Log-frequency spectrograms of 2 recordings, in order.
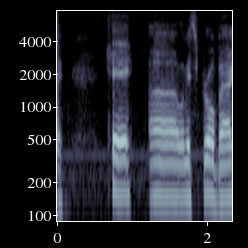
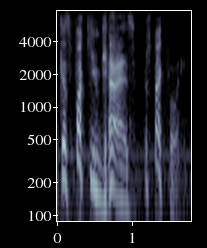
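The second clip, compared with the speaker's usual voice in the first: deadpan jab, then politely tacked on; mock polite insult; 3 semitones higher, 5 dB quieter than usual. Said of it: "respectfully that got him".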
